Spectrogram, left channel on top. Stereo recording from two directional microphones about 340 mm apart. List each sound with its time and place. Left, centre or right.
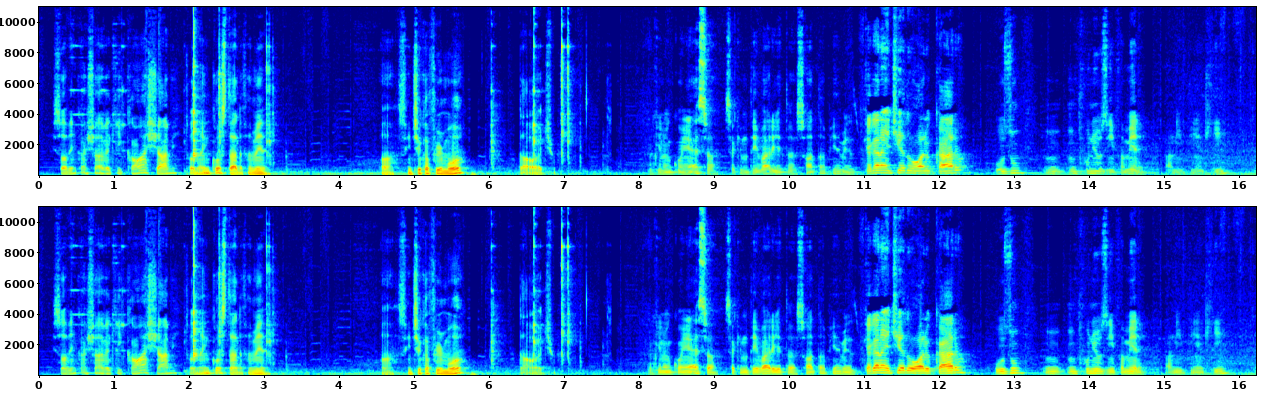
0.2 s speech: centre
4.6 s speech: centre
8.2 s speech: right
